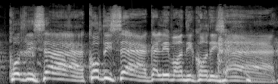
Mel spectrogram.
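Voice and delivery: hammed-up French with a laugh in it; over-the-top French accent. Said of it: "you got any French accents".

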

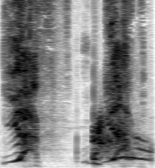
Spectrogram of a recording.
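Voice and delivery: high, eager squeals; excited yes. Retold or imitated. Client acting out her delight at the sample, squealing. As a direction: squeal both yeses way up high.

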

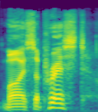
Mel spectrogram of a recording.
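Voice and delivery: usual speaking voice

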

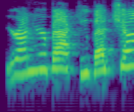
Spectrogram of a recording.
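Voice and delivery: high, hammed-up Wisconsin instructor voice; Wisconsin accent. Cohost mimics the yoga instructor in a Wisconsin accent. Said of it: "With a Wisconsin twinge of an accent".

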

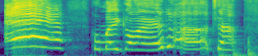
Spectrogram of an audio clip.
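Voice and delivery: very high, loud pained yelps; panicked tapping out. Retold or imitated. Getting his leg snapped on the mat, crying out to tap. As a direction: cry out in mock agony while tapping. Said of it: "I'd be like".

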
